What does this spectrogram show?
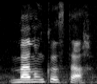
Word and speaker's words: Manon Costard: I knew I'd mess it up, and I asked her how to pronounce it, so we're going to let her pronounce it for all of you. Manon Costard. So all of you from Alabama, where I'm from, take note and try to pronounce it that way.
